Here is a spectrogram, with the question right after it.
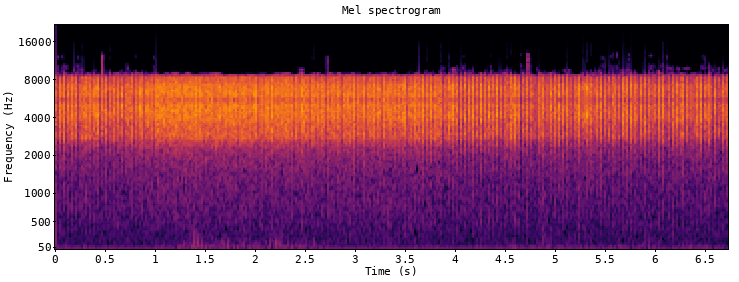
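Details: Western diamondback rattlesnake encountered in summer, rattling its tail: a continuous dry, hissing buzz held steadily without pause, with a faint low rumble near the start.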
